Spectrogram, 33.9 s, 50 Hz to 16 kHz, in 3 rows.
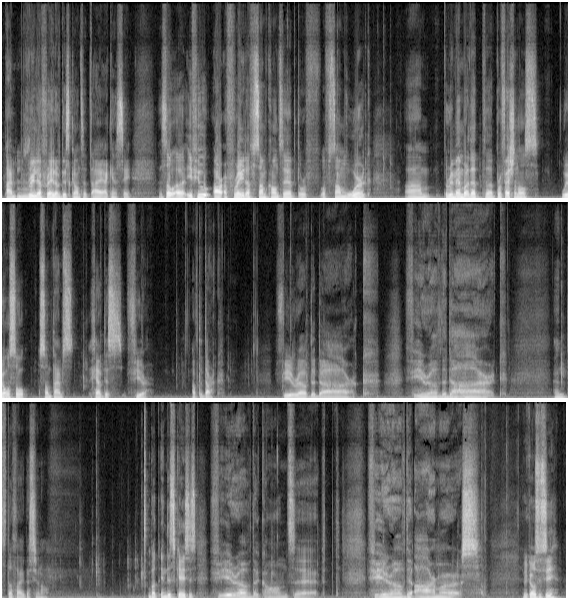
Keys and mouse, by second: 0.1 1, 7.4 2, 12.8 1, 14.7-17.6 alt+right drag, 17.0 g, 25.0 alt+q, 25.9 1, 26.9-30.6 ctrl+drag, 30.6-33.9 alt+right drag.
